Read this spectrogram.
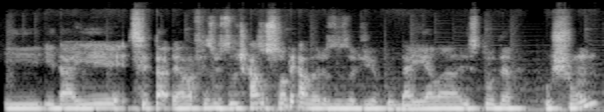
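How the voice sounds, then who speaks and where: A man's voice: medium pitch, little pitch movement, normal speed, poor audio. A young adult man, telling stories and reasoning aloud on a casual podcast. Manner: storytelling, reasoning out loud. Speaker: podcast co-host. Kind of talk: casual chat.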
